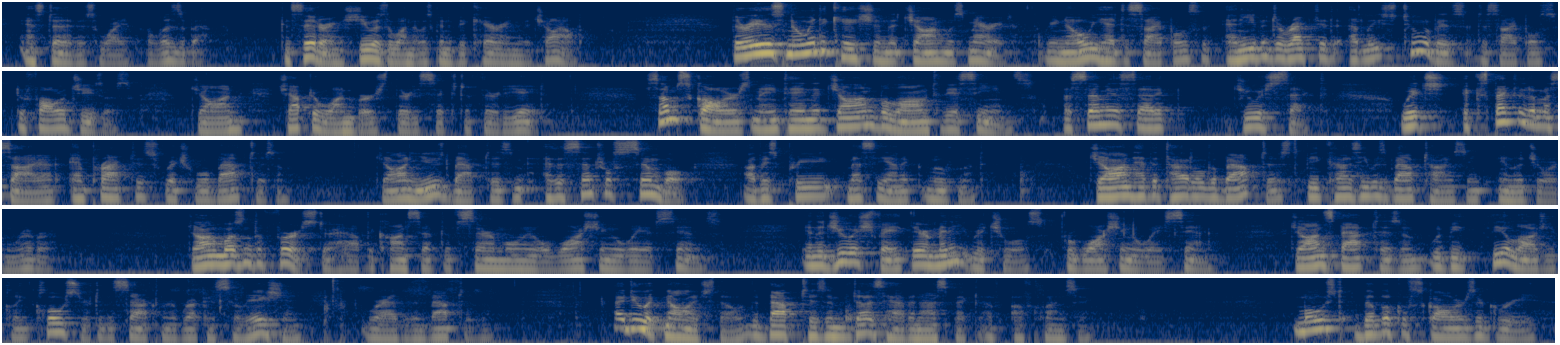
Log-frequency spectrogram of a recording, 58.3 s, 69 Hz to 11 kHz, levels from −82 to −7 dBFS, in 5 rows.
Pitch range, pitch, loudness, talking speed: 100-135 Hz, 110 Hz, -40 LUFS, 160 wpm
